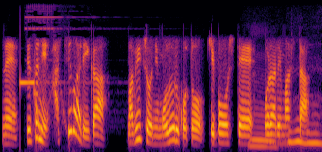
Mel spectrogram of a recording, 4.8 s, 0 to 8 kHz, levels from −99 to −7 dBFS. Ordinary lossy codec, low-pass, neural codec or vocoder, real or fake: none; 7.2 kHz; none; real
